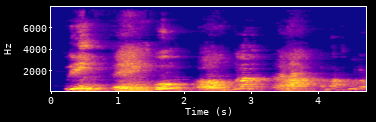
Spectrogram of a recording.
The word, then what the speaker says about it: ओम: इसमें इतना ध्यान रखना है कि ओम में म ध्वनि आएगी और दूसरी ध्वनि म की सिद्धि में आएगी।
